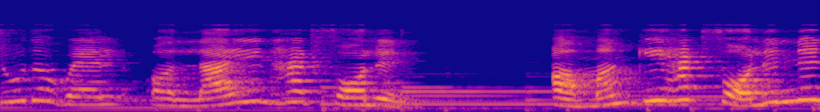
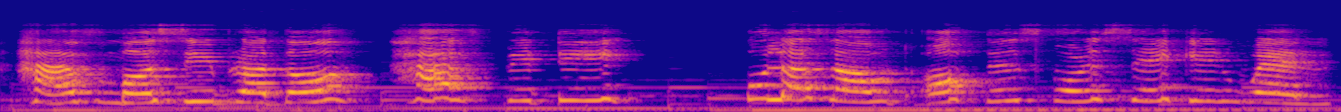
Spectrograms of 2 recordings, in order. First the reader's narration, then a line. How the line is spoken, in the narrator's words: The four called out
